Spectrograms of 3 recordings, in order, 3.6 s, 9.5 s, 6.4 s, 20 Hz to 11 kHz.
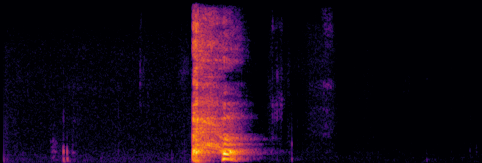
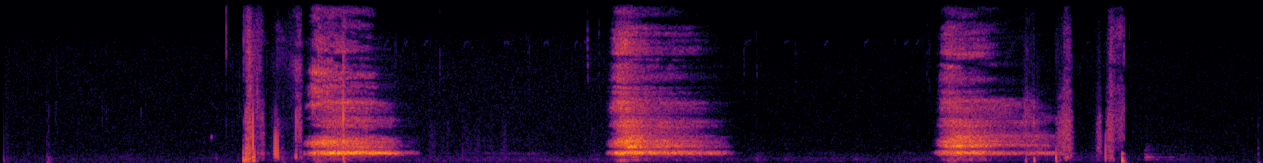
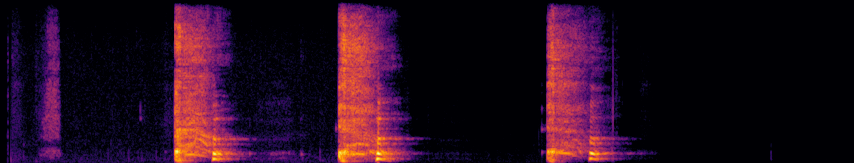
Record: {"cough_length": "3.6 s", "cough_amplitude": 28985, "cough_signal_mean_std_ratio": 0.21, "exhalation_length": "9.5 s", "exhalation_amplitude": 12440, "exhalation_signal_mean_std_ratio": 0.4, "three_cough_length": "6.4 s", "three_cough_amplitude": 32768, "three_cough_signal_mean_std_ratio": 0.27, "survey_phase": "beta (2021-08-13 to 2022-03-07)", "age": "65+", "gender": "Female", "wearing_mask": "No", "symptom_none": true, "symptom_onset": "12 days", "smoker_status": "Ex-smoker", "respiratory_condition_asthma": false, "respiratory_condition_other": false, "recruitment_source": "REACT", "submission_delay": "3 days", "covid_test_result": "Negative", "covid_test_method": "RT-qPCR", "influenza_a_test_result": "Negative", "influenza_b_test_result": "Negative"}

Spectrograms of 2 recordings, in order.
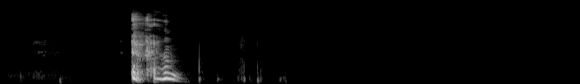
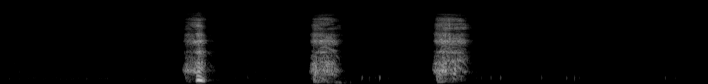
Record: {"cough_length": "5.8 s", "cough_amplitude": 31385, "cough_signal_mean_std_ratio": 0.22, "exhalation_length": "7.1 s", "exhalation_amplitude": 17046, "exhalation_signal_mean_std_ratio": 0.23, "survey_phase": "beta (2021-08-13 to 2022-03-07)", "age": "45-64", "gender": "Female", "wearing_mask": "No", "symptom_none": true, "symptom_onset": "9 days", "smoker_status": "Current smoker (11 or more cigarettes per day)", "respiratory_condition_asthma": false, "respiratory_condition_other": false, "recruitment_source": "REACT", "submission_delay": "0 days", "covid_test_result": "Negative", "covid_test_method": "RT-qPCR"}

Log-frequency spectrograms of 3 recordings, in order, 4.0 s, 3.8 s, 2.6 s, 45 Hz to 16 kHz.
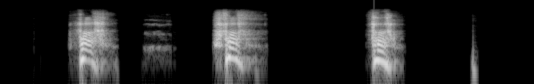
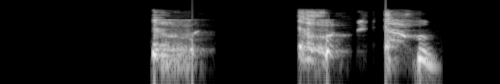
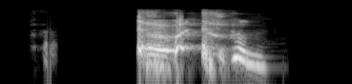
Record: {"exhalation_length": "4.0 s", "exhalation_amplitude": 32768, "exhalation_signal_mean_std_ratio": 0.3, "three_cough_length": "3.8 s", "three_cough_amplitude": 28951, "three_cough_signal_mean_std_ratio": 0.36, "cough_length": "2.6 s", "cough_amplitude": 28411, "cough_signal_mean_std_ratio": 0.45, "survey_phase": "beta (2021-08-13 to 2022-03-07)", "age": "18-44", "gender": "Female", "wearing_mask": "No", "symptom_cough_any": true, "symptom_new_continuous_cough": true, "symptom_runny_or_blocked_nose": true, "symptom_sore_throat": true, "symptom_fever_high_temperature": true, "symptom_headache": true, "symptom_change_to_sense_of_smell_or_taste": true, "smoker_status": "Never smoked", "respiratory_condition_asthma": false, "respiratory_condition_other": false, "recruitment_source": "Test and Trace", "submission_delay": "3 days", "covid_test_result": "Positive", "covid_test_method": "RT-qPCR"}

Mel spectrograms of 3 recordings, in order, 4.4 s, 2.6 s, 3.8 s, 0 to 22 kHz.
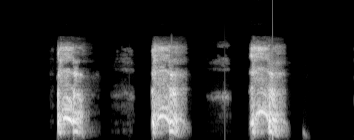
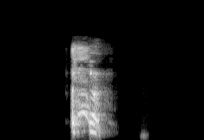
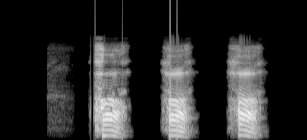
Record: {"three_cough_length": "4.4 s", "three_cough_amplitude": 32675, "three_cough_signal_mean_std_ratio": 0.42, "cough_length": "2.6 s", "cough_amplitude": 29151, "cough_signal_mean_std_ratio": 0.29, "exhalation_length": "3.8 s", "exhalation_amplitude": 28847, "exhalation_signal_mean_std_ratio": 0.37, "survey_phase": "beta (2021-08-13 to 2022-03-07)", "age": "45-64", "gender": "Male", "wearing_mask": "No", "symptom_none": true, "smoker_status": "Ex-smoker", "respiratory_condition_asthma": true, "respiratory_condition_other": false, "recruitment_source": "REACT", "submission_delay": "1 day", "covid_test_result": "Negative", "covid_test_method": "RT-qPCR", "influenza_a_test_result": "Negative", "influenza_b_test_result": "Negative"}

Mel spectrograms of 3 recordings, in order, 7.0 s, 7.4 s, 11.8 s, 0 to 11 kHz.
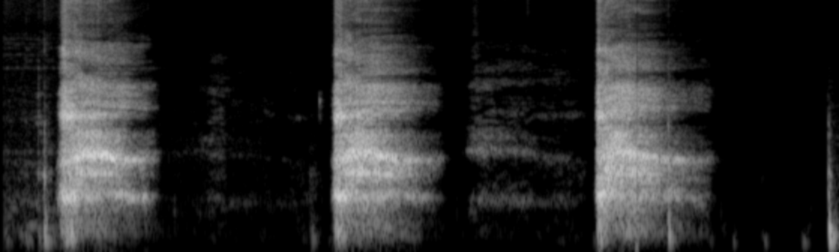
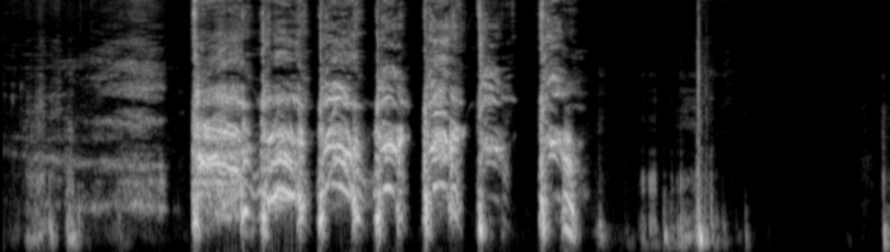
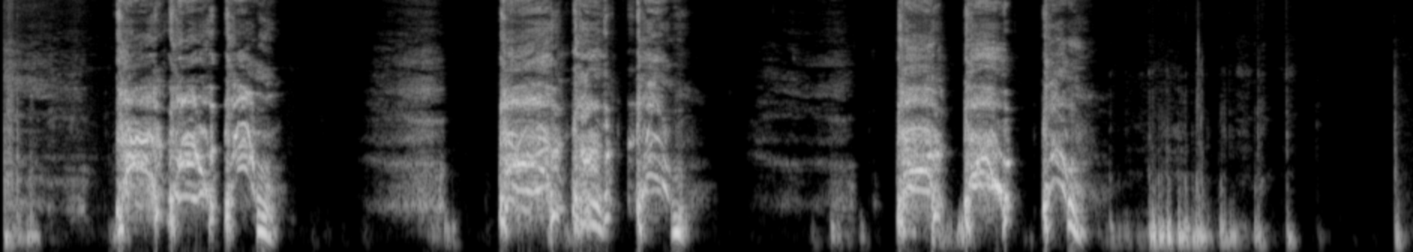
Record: {"exhalation_length": "7.0 s", "exhalation_amplitude": 30808, "exhalation_signal_mean_std_ratio": 0.44, "cough_length": "7.4 s", "cough_amplitude": 32725, "cough_signal_mean_std_ratio": 0.51, "three_cough_length": "11.8 s", "three_cough_amplitude": 32768, "three_cough_signal_mean_std_ratio": 0.52, "survey_phase": "alpha (2021-03-01 to 2021-08-12)", "age": "45-64", "gender": "Male", "wearing_mask": "No", "symptom_none": true, "smoker_status": "Ex-smoker", "respiratory_condition_asthma": false, "respiratory_condition_other": false, "recruitment_source": "REACT", "submission_delay": "1 day", "covid_test_result": "Negative", "covid_test_method": "RT-qPCR"}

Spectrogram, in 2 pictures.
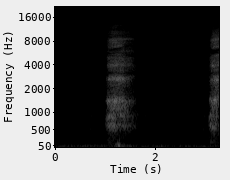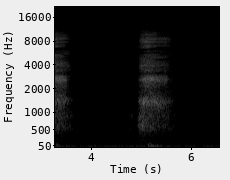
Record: {"exhalation_length": "6.6 s", "exhalation_amplitude": 2270, "exhalation_signal_mean_std_ratio": 0.43, "survey_phase": "beta (2021-08-13 to 2022-03-07)", "age": "45-64", "gender": "Female", "wearing_mask": "No", "symptom_cough_any": true, "symptom_runny_or_blocked_nose": true, "symptom_sore_throat": true, "symptom_diarrhoea": true, "symptom_fatigue": true, "symptom_fever_high_temperature": true, "symptom_headache": true, "symptom_change_to_sense_of_smell_or_taste": true, "symptom_loss_of_taste": true, "symptom_onset": "5 days", "smoker_status": "Never smoked", "respiratory_condition_asthma": false, "respiratory_condition_other": false, "recruitment_source": "Test and Trace", "submission_delay": "4 days", "covid_test_result": "Positive", "covid_test_method": "RT-qPCR", "covid_ct_value": 23.4, "covid_ct_gene": "S gene", "covid_ct_mean": 23.8, "covid_viral_load": "16000 copies/ml", "covid_viral_load_category": "Low viral load (10K-1M copies/ml)"}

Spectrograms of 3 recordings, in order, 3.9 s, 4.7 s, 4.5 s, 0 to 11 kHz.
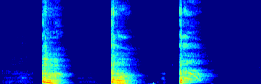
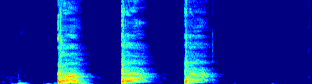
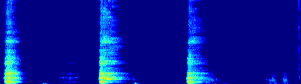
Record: {"cough_length": "3.9 s", "cough_amplitude": 32768, "cough_signal_mean_std_ratio": 0.36, "three_cough_length": "4.7 s", "three_cough_amplitude": 30621, "three_cough_signal_mean_std_ratio": 0.37, "exhalation_length": "4.5 s", "exhalation_amplitude": 20989, "exhalation_signal_mean_std_ratio": 0.3, "survey_phase": "beta (2021-08-13 to 2022-03-07)", "age": "65+", "gender": "Male", "wearing_mask": "No", "symptom_none": true, "smoker_status": "Ex-smoker", "respiratory_condition_asthma": false, "respiratory_condition_other": false, "recruitment_source": "REACT", "submission_delay": "1 day", "covid_test_result": "Negative", "covid_test_method": "RT-qPCR"}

